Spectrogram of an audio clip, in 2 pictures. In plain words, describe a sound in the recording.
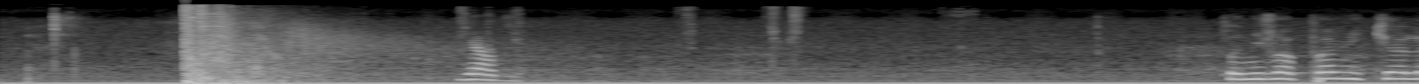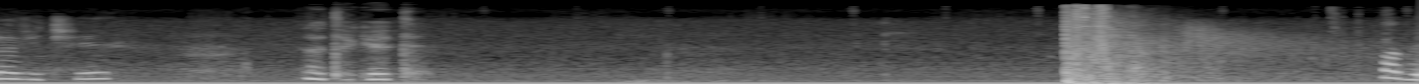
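A rifle fires a loud shot that rings and fades away.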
